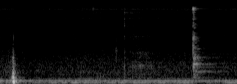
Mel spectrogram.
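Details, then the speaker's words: Morphy Richards Astel propane refrigerator in a 1958 vintage camper: a sharp click, then another about two seconds later, over a low steady hum and propane hiss as the burner lights normally. "When it goes up, you hear you can kind of hear the propane start hissing, and you hear a little click. It's not very loud, but you hear a little click, and then you know that the shield has come up."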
